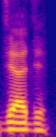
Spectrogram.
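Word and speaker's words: judge: गौर करिएगा जे यू डी जी ई होता है जज कहां कहते हैं आप बोलते हैं जज तो यह रूल है याद करें स्पेलिंग रूल के अंतर्गत डी और जी एक साथ आते हैं तो प्रोनंसिएशन में डी साइलेंट हो जाता है स्पेलिंग में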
